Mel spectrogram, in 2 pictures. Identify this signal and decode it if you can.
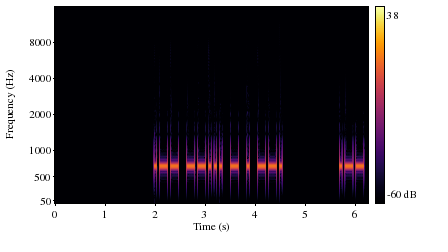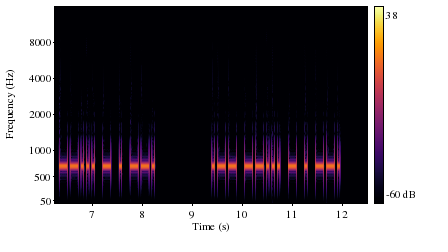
Morse code, heard as a keyed tone, about 22 wpm, 700 Hz. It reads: W7TEG W7TEG W7TEG
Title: USA Call Signs - 5 Characters - Repeated 3x - 22wpm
